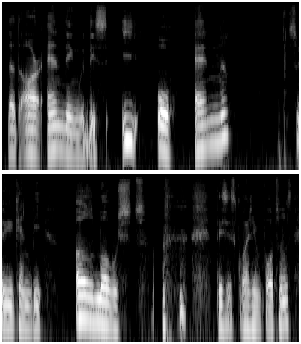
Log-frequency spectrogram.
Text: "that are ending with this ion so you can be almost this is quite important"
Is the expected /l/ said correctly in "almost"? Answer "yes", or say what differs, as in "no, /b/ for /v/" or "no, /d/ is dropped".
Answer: yes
